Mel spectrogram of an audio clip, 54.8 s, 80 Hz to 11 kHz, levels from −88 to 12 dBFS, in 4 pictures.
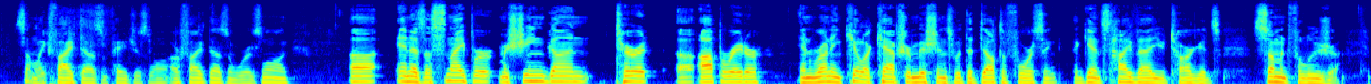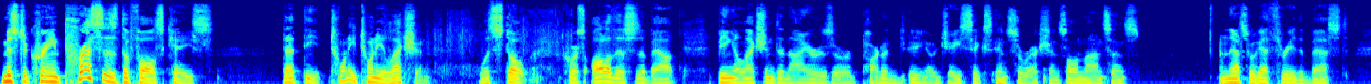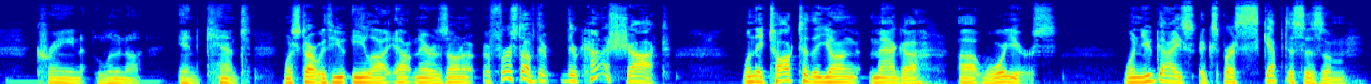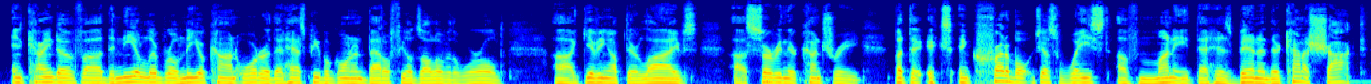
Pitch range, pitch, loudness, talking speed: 120-145 Hz, 130 Hz, -24 LUFS, 170 wpm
